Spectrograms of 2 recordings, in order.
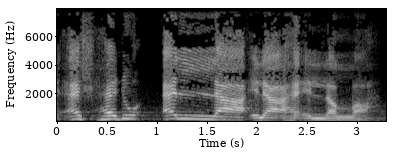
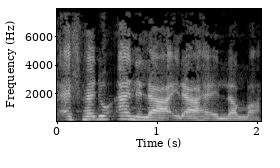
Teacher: مثل مثال أشهد أن لا إله إلا الله، أن هذه نون التقت ويا اللام اللي هي أحد حروف يرملون، الفصيح أن يقول أشهد أن لا إله إلا الله، ألا تتحول النون إلى لام ويصير إدغام · Shown in: first take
